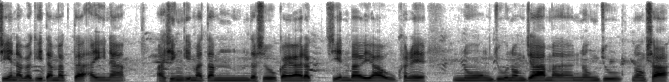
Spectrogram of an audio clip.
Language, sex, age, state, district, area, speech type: Manipuri, male, 18-30, Manipur, Tengnoupal, rural, spontaneous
